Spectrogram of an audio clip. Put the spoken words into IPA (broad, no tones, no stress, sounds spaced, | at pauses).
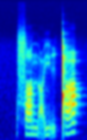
sˤ ɛ n ɑ̰ j ḭ ǃ ɑ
